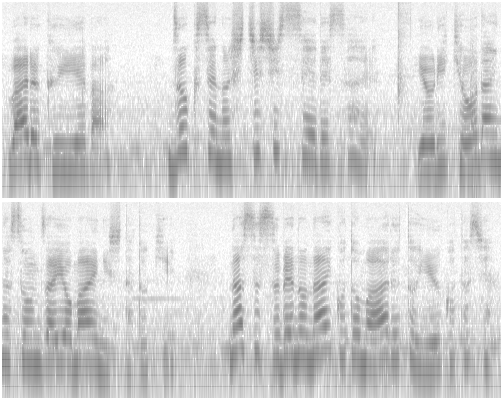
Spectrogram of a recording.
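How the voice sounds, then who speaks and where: A woman playing a haughty, playful ancient fox shrine maiden in an anime game, speaking in an archaic, knowing, measured way. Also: a little high, background noise, natural voice. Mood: wry, knowing. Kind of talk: Japanese anime game dialogue acting. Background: game music.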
